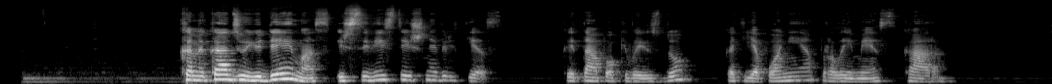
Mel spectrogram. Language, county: Lithuanian, Marijampolė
